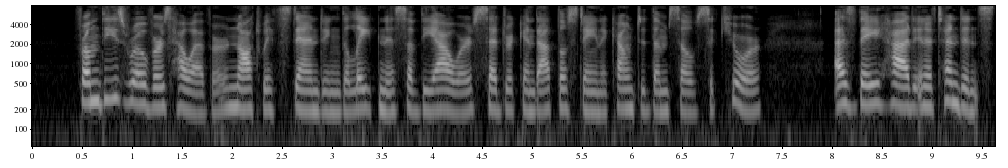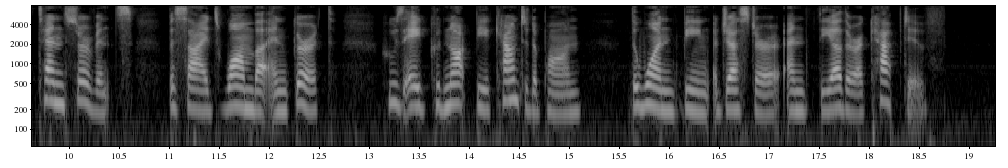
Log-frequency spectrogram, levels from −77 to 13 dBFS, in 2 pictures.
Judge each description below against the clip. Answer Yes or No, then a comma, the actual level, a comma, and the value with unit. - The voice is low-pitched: No, high, 205 Hz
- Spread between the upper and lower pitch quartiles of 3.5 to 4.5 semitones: No, average, 3.1 semitones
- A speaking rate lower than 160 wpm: Yes, slow, 135 wpm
